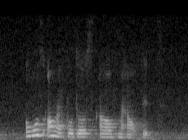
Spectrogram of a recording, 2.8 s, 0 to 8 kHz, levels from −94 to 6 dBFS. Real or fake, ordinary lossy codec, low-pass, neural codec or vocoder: real; MP3, 48 kbps; 7.2 kHz; none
